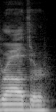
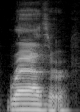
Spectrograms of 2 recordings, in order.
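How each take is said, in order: First: It sounds partly British, not fully. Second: It sounds fully American. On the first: "I say rather still, not as full British" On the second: "rather than rather"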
